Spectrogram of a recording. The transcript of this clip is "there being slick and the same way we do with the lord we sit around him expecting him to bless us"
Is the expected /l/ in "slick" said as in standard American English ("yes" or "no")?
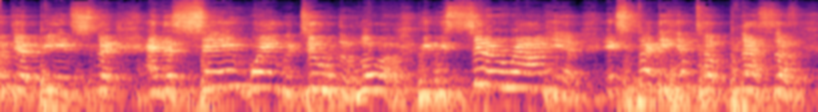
no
